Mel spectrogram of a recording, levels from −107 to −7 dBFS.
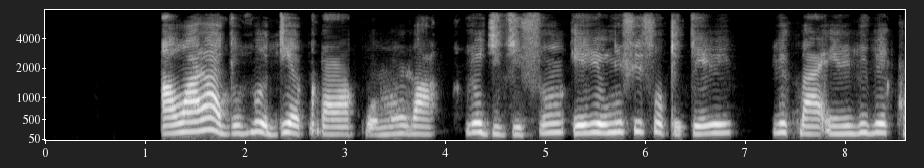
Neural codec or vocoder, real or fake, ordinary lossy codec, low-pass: codec, 44.1 kHz, 3.4 kbps, Pupu-Codec; fake; none; 7.2 kHz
